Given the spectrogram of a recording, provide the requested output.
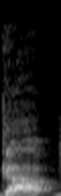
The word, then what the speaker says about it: Gab: Next up, we got the homeboy Gob, G-O-B, but it's spelled G-A-B.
